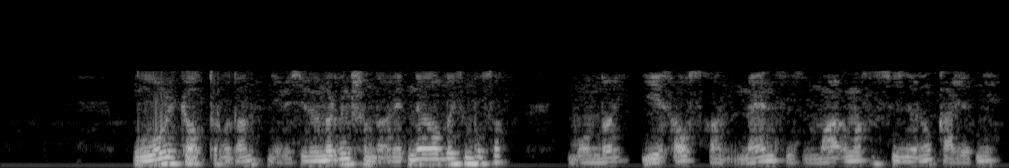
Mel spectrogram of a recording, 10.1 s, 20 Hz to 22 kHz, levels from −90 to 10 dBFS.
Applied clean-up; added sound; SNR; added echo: none; none; none; none.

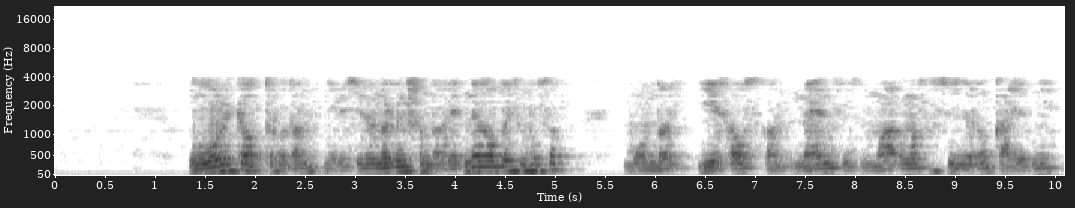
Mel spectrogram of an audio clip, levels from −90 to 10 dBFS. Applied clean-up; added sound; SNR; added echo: none; none; none; reverberation time 0.2 s.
